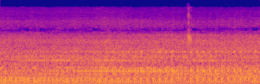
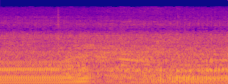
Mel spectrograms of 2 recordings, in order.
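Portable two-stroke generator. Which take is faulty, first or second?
second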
